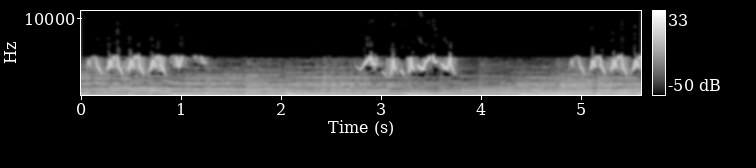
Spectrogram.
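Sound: magnolia warbler song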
